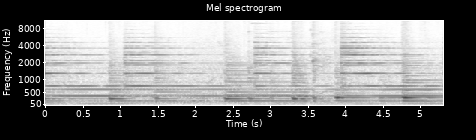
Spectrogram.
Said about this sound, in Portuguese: Só por ti os sinos tocam.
